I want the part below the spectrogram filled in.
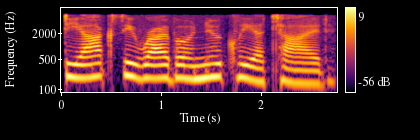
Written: deoxyribonucleotide

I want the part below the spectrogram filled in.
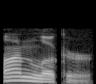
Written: onlooker

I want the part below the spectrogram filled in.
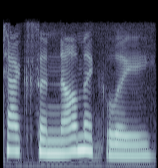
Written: taxonomically

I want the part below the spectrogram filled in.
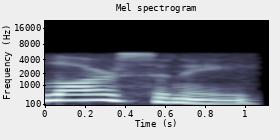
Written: larceny

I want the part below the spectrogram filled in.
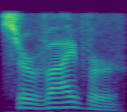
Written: survivor

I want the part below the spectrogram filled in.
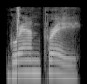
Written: Grand Pre

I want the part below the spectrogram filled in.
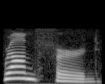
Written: Romford

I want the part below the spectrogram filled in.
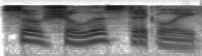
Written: socialistically

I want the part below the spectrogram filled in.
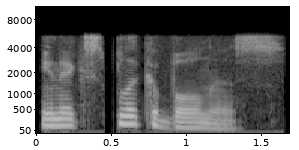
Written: inexplicableness

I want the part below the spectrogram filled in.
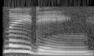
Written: lading

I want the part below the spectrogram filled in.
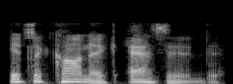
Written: itaconic acid

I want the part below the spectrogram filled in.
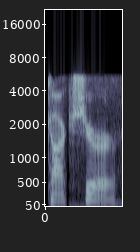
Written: cocksure

